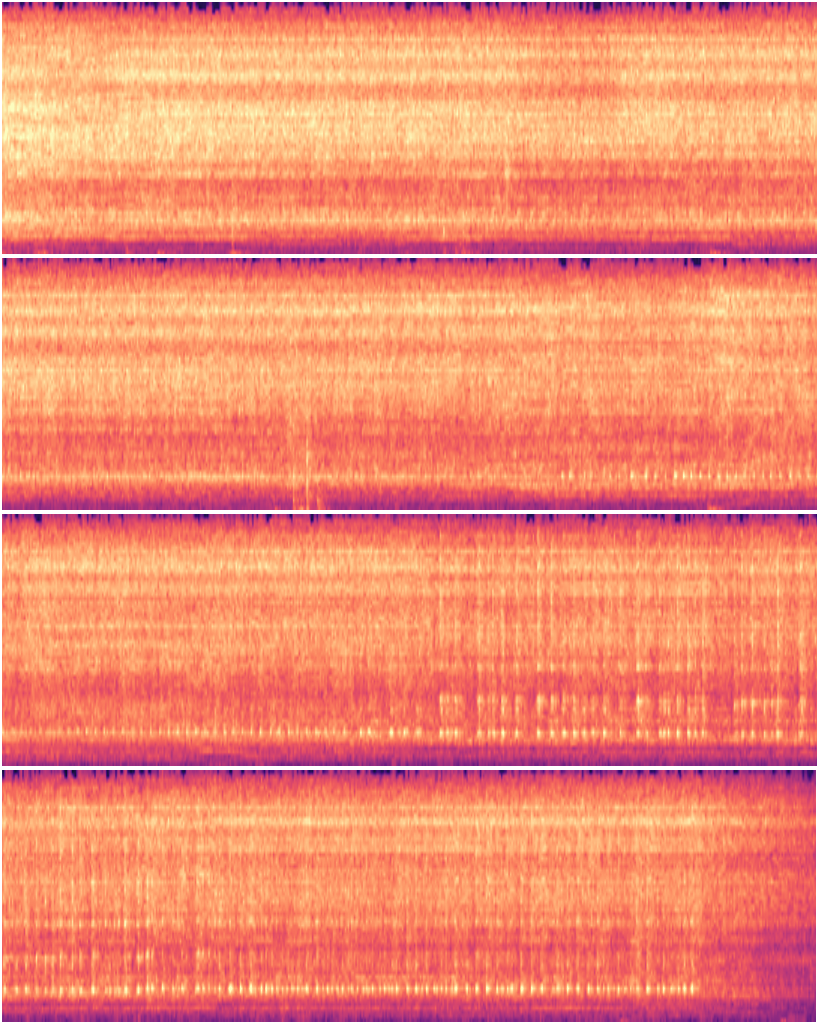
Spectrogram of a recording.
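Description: KitchenAid stand mixer's electric motor running steadily with its end cover off while its stir speed is set at the speed control, with a few light knocks of hands working on the machine.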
